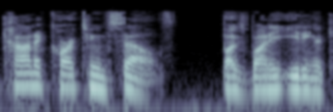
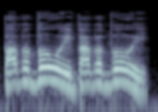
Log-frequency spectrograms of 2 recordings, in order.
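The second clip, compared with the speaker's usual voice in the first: mild mock yell; 4 semitones higher than usual.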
